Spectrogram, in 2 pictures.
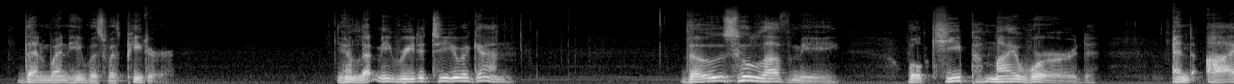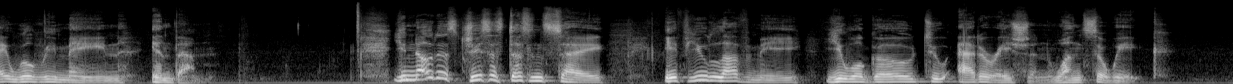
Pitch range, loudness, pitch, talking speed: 85-130 Hz, -16 LUFS, 110 Hz, 110 wpm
